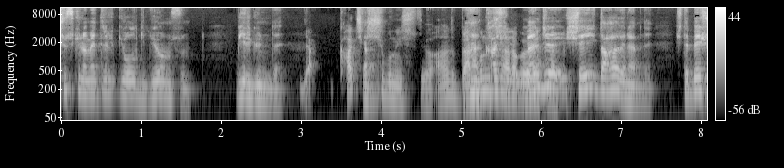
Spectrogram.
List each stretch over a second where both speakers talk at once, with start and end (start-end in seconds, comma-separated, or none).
5.0-6.2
